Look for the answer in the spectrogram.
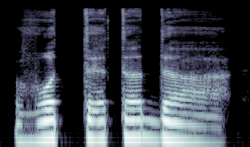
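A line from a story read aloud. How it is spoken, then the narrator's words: Awed whisper. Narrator (Russian): с благоговением прошептал Донни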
